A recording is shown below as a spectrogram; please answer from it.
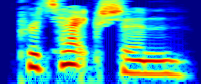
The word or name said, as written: protection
